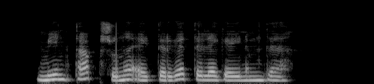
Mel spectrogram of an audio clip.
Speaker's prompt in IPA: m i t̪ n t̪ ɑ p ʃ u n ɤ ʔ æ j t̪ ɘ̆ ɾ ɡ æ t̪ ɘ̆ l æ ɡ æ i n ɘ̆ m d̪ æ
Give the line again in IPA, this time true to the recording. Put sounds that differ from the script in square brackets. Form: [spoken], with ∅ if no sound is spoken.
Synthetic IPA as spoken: m i [∅] n t̪ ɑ p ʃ u n ɤ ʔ æ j t̪ ɘ̆ ɾ ɡ æ t̪ ɘ̆ l æ ɡ æ [j] n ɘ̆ m d̪ æ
